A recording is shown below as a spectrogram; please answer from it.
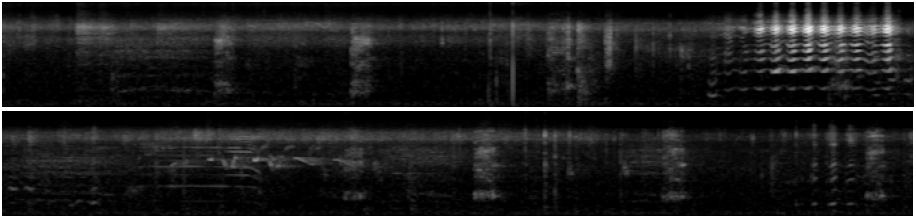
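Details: Young goats in a simple open pen, from Indonesia, giving a loud wavering bleat with rich harmonics at about five seconds, amid fainter scattered bleats and background noise.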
